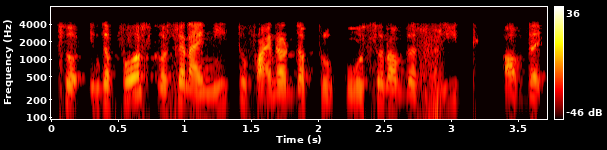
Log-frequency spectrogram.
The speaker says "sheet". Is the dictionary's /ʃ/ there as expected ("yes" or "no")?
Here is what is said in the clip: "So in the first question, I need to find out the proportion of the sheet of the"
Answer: no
